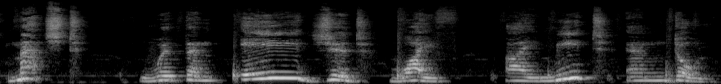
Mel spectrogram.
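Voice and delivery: very slow, "matched" first, "aged" stretched on its first syllable; scanned metrical stress. Shown as a demonstration. Teacher scanning for students, slow exaggerated stress on "matched", "aged", "meet". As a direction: punch MATCHED, draw out A in "aged", hit "meet". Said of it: "The first one is not iambic, it is trochaic".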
